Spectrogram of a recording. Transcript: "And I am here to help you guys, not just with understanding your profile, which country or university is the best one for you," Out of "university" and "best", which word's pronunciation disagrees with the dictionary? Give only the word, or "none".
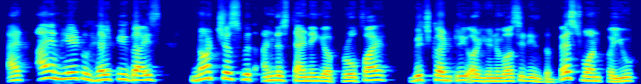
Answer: none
